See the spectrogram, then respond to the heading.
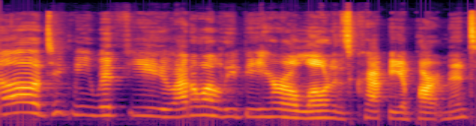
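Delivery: play-acted, high, weepy, pleading crying voice. Summarizing a scene where Iroha leaves for school, imitating Kaguya crying. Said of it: "who is crying like".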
